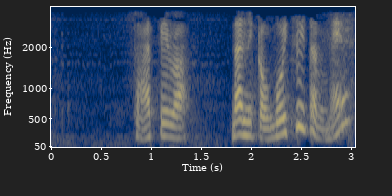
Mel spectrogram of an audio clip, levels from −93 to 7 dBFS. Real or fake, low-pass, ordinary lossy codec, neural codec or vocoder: fake; 3.6 kHz; MP3, 24 kbps; codec, 44.1 kHz, 1.7 kbps, Pupu-Codec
